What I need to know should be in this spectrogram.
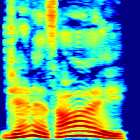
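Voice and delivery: bright, high call of hello; excited greeting. Acted. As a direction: greet a friend with delight. Greeting a friend across a cafe.

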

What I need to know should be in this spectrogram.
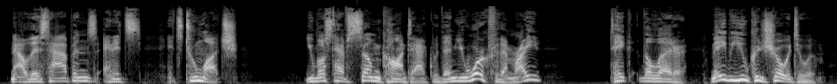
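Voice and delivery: desperate begging. A narrator's reading. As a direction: beg the director to pass on the letter. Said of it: "begged the man".

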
